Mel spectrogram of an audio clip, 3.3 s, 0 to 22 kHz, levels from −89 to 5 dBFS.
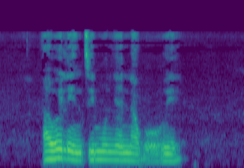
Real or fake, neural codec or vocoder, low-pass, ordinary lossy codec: fake; codec, 44.1 kHz, 7.8 kbps, DAC; 10.8 kHz; MP3, 48 kbps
